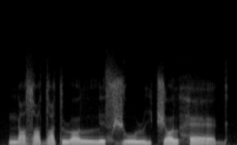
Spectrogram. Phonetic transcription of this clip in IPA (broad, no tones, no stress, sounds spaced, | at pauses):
ŋ æ zˤ u dˤ o t ɹ ɒ lː e s ʒ o ɹ i t͡ʃ ɒ l h æ ɡ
